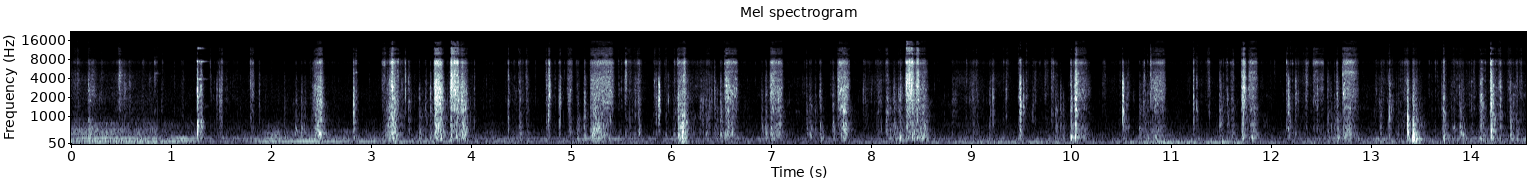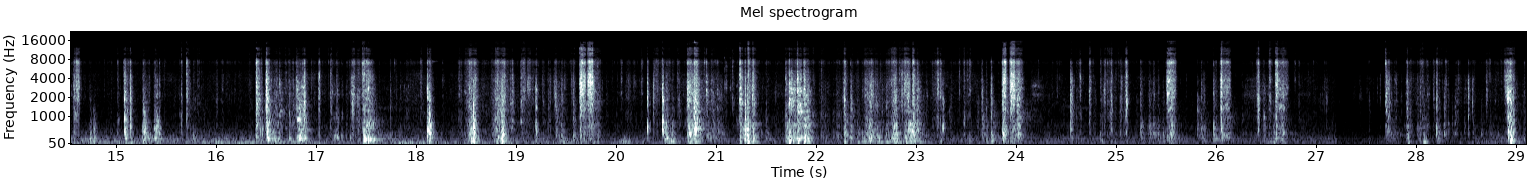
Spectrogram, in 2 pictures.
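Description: Irregular metallic clinks, clicks and scrapes from the sheet-metal housing, screws and tools of an air-conditioner condenser unit being taken apart by hand, its fan grille lifted off.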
